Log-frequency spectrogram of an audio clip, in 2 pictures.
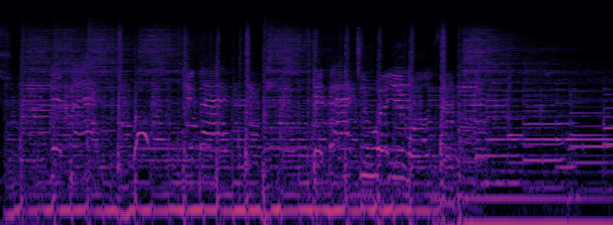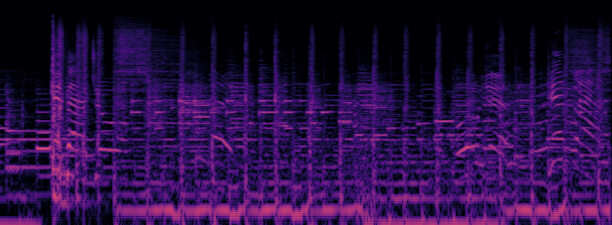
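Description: An electric organ plays through a full rock band recording, with sustained chords over steady drums and bass, loud and continuous, briefly thinning out midway before the whole band crashes back in.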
